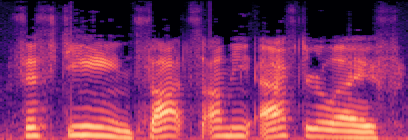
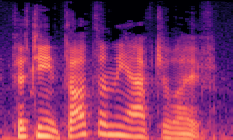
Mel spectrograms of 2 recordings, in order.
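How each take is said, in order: First: Slow, yawning through the words; stretched out by a yawn. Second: Said in the usual way. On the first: Real, not acted. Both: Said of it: "stop yawning".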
